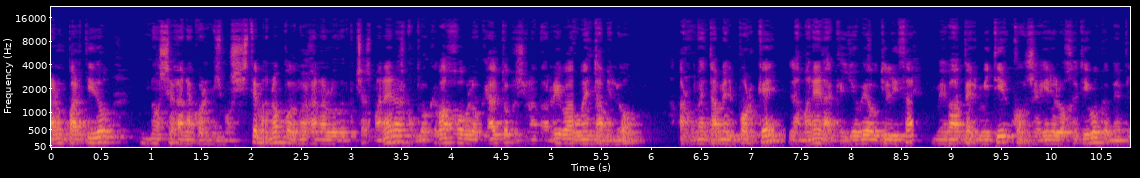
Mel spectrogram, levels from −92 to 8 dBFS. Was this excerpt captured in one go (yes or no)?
no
